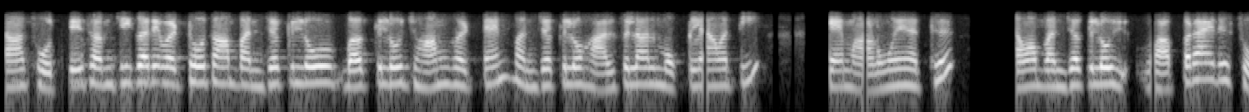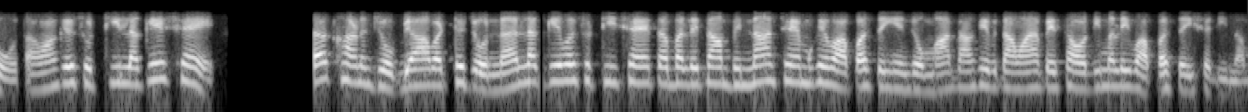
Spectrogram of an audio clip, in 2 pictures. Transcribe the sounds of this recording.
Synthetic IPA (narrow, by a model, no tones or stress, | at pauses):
t̪ɐʋ̤ãsoːt͡ɕesɐbd͡ʑʱikɐɾeʋɐʈʰot̪ɐʋ̤ãpɐ̃ɲd͡ʑə̆kɪloɓɐkɪlod͡ʑʱaːmɡʱɐɽ̚aːɪnɪpɐ̃ɲd͡ʑə̆kɪloɦaːlfɪlaːlmoːkɪlijãʋɐt̪i | kɐ̃ɦɪ̃maːɳ̤uẽɐt̪ʰɪ | t̪ɐʋ̤ãp̬ɐ̃ɲd͡ʑə̆kɪloʋaːpɾaːeɗɪsot̪ɐɐʋ̤ãkʰeːsʊʈʰilɐɡet͡ɕʰɐe | t̪ɐkʰɐɽ̃ʊ̆d͡ʑoːɓijaʋɐʈʰʊ̆d͡ʑonɐlɐɡeʋɐsʊʈʰit͡ɕʰɐet̪ɐbʱɐlet̪ɐʋ̤ãbʱɪnat͡ɕʰɛmũːkʰeʋaːpəst̪ɐĩʊ̃ɲd͡ʑomãt̪ɐʋ̤ãkʰeːt̪ɐʋ̤ãd͡ʑãpɛːsaɔːɖiːmə̃ləiʋaːpəst̪ɐit͡ɕʰɐɗĩːnd̪a̰mã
